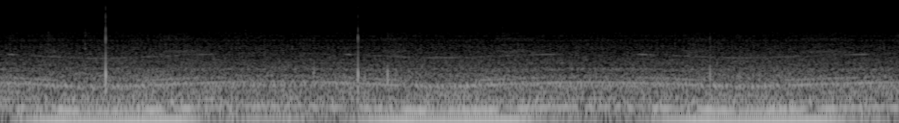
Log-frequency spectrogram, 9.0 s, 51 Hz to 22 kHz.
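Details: Nissan Gloria Y33 VG20E, cold engine: idle rises and falls in slow waves about every three seconds; hunting idle until the engine warms up.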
